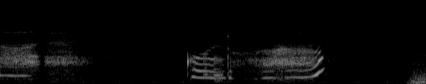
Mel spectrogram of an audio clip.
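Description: A woman's breathy sighs mixed with short voiced sounds: one sigh trailing off right at the start, then a brief voiced sound about two seconds in and a breathy one that rises in pitch near the end.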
